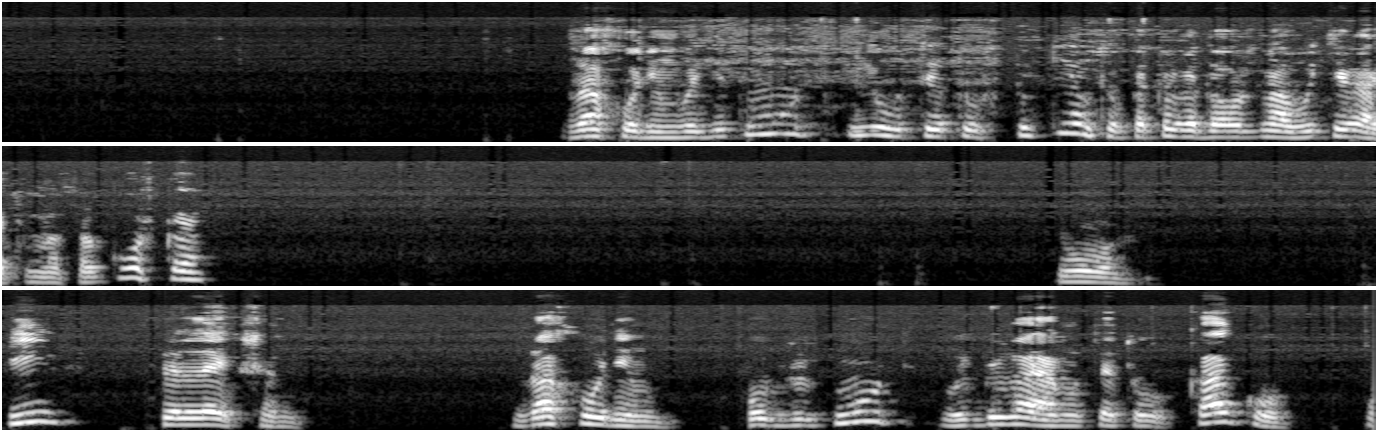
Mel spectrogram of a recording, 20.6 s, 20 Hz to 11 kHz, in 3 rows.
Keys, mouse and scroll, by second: 1.2 click, 2.5-3.6 drag, 4.4 click, 5.7 click, 16.5-17.7 drag, 19.7 click.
